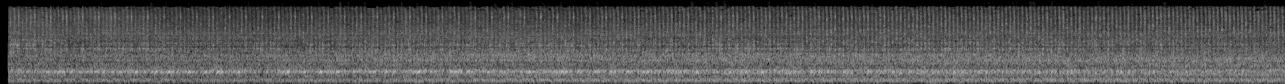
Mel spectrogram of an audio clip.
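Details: Renault Clio 3 1.4 16V at idle: irregular knocking about three per second over the running engine; engine knocking.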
